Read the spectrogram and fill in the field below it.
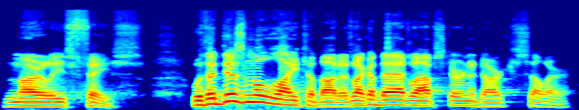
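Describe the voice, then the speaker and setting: A man narrating a classic story in a deliberate, suspenseful dramatic reading. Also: mid-range voice, expressive, darkish tone, clear, resonant tone. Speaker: narrator and performer.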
